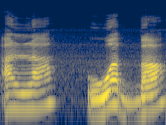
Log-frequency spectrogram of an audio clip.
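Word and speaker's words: Allah-u-Abha: Là, c'est Allah Wabba, c'est-à-dire qui s'écrit, hein, A2LAH, qui veut dire Dieu, apostrophe U, apostrophe U, ABHA, et qui est propre au mouvement d'Abdul Baha, Baha'ullah, etc.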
